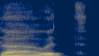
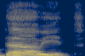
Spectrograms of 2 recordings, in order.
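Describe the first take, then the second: First: Both syllables carry equal weight, with no stress. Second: One syllable is stressed more than the other. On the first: The speaker calls it right. "نقول داوت. لها كل المقاطع لها نفس الوزن" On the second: The speaker calls it wrong. "لا نقول داويد أو داويد"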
